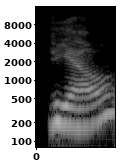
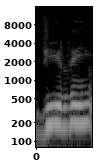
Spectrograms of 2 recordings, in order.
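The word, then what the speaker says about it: Viele: park specifically Cyrus Clark Egbert viel or Veely or vla I've heard it pronounced all those ways William R Martin Andrew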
